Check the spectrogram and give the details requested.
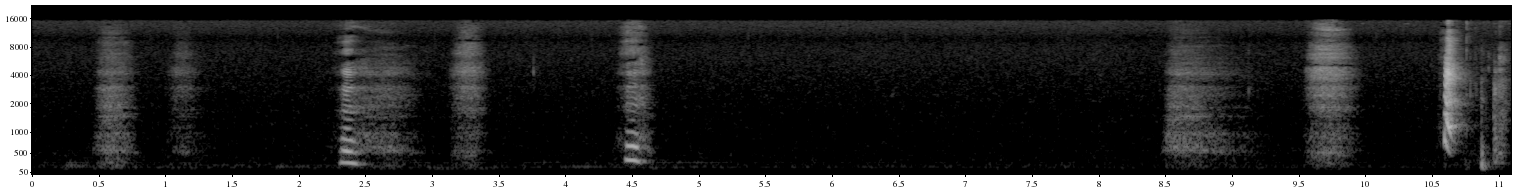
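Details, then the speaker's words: Very sniffly person with streaming eyes in a sneezing fit: several quiet breathy build-up gasps, two short stifled sneezes, then a sharp loud sneeze; false starts and stuck sneezes. "And it keeps teasing me with false starts, stuck sneezes, and I am very, very sniffly. I just need to sneeze."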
